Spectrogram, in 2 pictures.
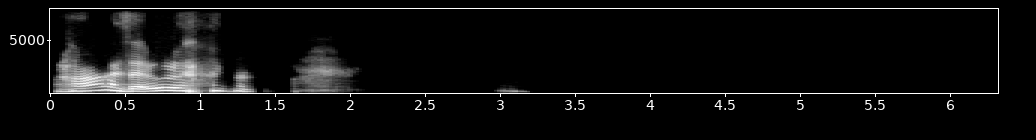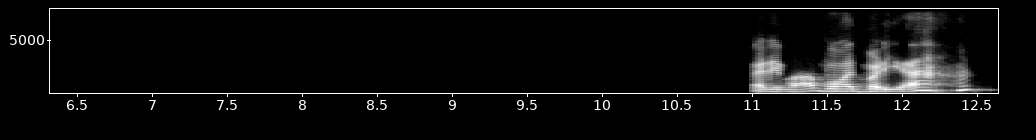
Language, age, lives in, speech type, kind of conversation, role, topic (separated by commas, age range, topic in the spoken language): Hindi, 25-29, India, conversation, podcast, host, Shaadi ke functions mein aapki family ka group mahaul kaisa hota hai?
